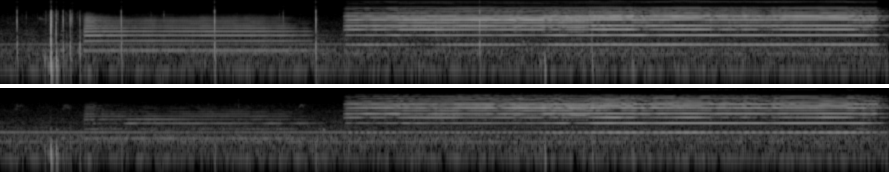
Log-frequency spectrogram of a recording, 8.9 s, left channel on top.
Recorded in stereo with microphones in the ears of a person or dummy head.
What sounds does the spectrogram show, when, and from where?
0.6 s a trumpet: 40° left (ahead or behind), 0.6 m
3.4 s a violin: 15° left (ahead or behind), 0.9 m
